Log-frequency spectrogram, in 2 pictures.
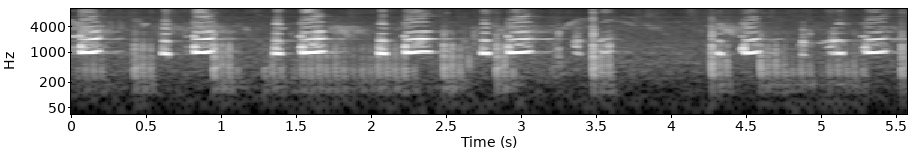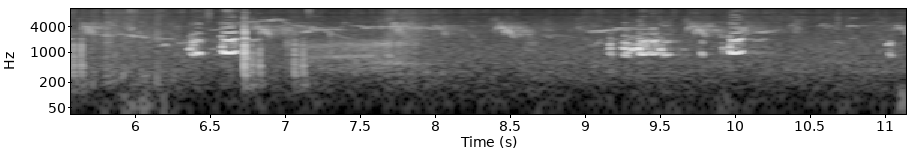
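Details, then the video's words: Young helmeted guineafowl give harsh, rasping calls in a rapid run of about a dozen, then softer, scattered squeaks and chatter from several birds. "perlicza młodzież"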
